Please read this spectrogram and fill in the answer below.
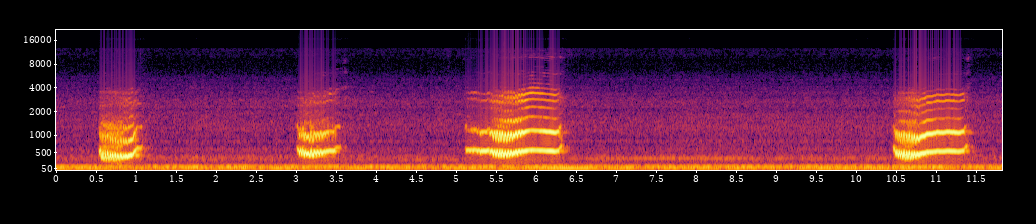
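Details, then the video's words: A cat meows four times, short calls alternating with a longer wavering one that rises and falls, set against a quiet background hum and a faint steady tone between calls. "The Ultimate Cat Meowing Compilation"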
